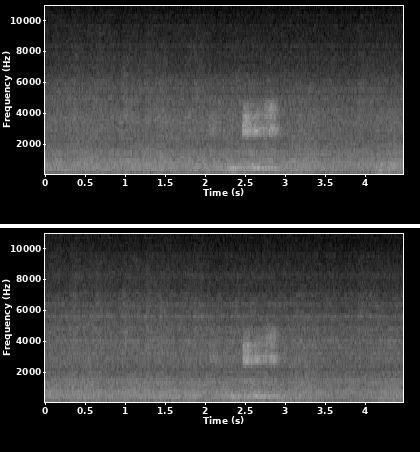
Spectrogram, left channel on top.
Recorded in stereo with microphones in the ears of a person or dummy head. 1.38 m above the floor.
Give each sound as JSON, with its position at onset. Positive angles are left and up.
{"t": 0.0, "sound": "running water", "side_deg": -25, "distance_m": 1.0}
{"t": 2.0, "sound": "a squeak", "side_deg": 45, "distance_m": 1.2}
